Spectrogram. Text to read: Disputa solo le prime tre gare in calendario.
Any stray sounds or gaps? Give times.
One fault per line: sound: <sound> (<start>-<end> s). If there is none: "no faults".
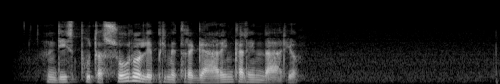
no faults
